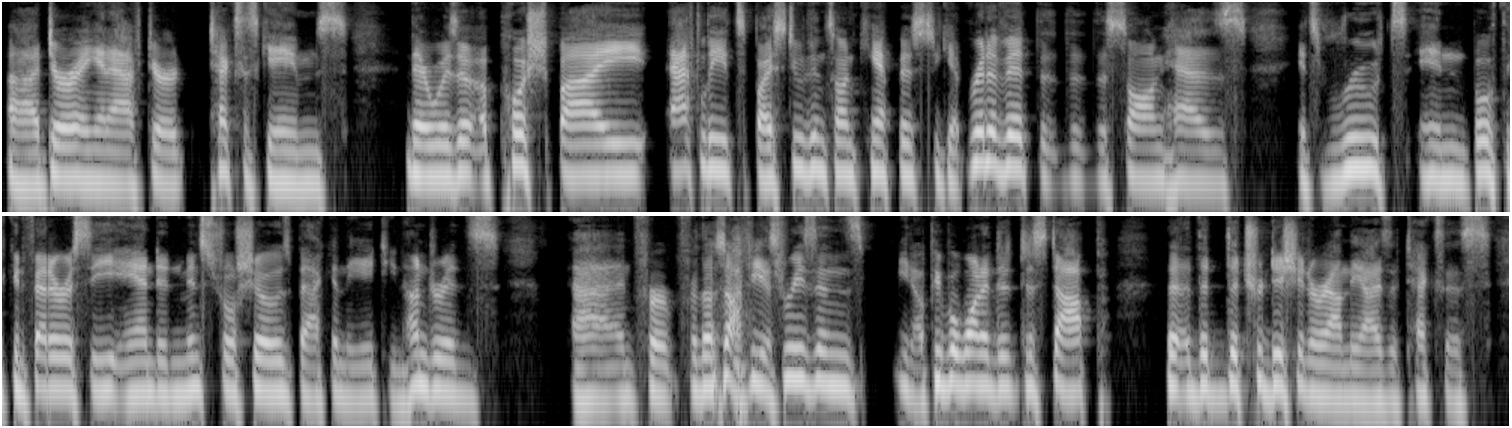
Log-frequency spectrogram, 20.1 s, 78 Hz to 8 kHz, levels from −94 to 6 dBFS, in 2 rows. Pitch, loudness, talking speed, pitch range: 170 Hz, -18 LUFS, 190 wpm, 150-185 Hz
